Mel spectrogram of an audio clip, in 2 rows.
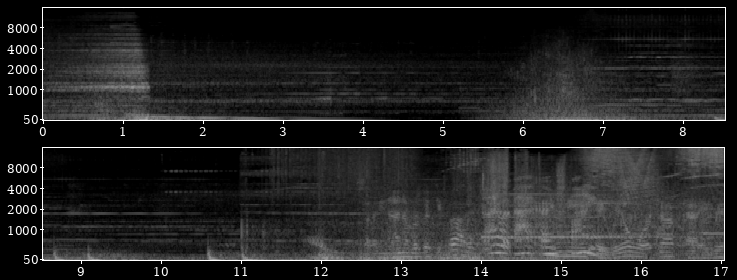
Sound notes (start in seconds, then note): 8.4 heart thumping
